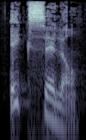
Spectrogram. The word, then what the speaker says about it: excellent: Excellent, remember double L and E before, it will open the E, so excellent, excellent.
